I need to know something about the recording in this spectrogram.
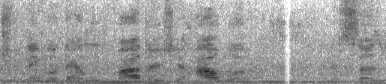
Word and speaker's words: Yahweh: in the Torah, when you read the name of God or the Lord, it's not Jehovah, it's Yahweh. Yah. Like they say, hallelujah. Yeah. Yahweh. Yeah. That's how you would pronounce it.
